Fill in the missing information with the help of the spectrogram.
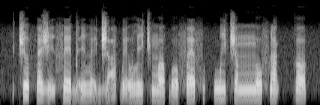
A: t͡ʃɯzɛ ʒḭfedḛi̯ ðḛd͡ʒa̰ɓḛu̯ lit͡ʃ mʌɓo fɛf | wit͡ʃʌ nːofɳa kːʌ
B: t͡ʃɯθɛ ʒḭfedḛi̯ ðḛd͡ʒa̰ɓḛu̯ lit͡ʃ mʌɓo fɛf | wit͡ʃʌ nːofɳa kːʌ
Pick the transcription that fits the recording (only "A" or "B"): B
